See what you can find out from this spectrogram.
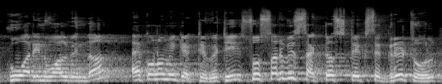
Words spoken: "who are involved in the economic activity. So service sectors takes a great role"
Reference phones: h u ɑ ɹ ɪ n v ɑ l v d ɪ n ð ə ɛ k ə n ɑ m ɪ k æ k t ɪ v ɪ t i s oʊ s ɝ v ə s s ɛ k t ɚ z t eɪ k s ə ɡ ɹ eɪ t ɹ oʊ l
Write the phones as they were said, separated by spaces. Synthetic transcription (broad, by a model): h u ɑ ɹ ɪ n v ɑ l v ɪ n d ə ɛ k ə n ɑ m ɪ k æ k t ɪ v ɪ t i s oʊ s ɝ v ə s s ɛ k t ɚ s t eɪ k s ə ɡ ɹ eɪ t ɹ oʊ l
